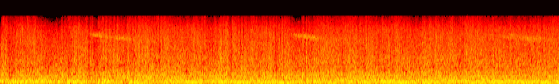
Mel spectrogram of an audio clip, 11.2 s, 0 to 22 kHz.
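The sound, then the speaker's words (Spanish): A dense, continuous mascletà firecracker barrage, the final shot of the 2024 mascletà contest at the Plaza de los Luceros, fired by Hermanos Fernández, roars without pause, a relentless wall of rapid bangs and booms, loud, with faint whistling streaks rising above the din. “Este es el sonido del último disparo a cargo de Hermanos Fernández.”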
